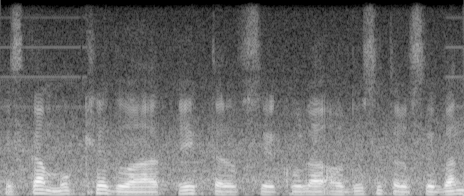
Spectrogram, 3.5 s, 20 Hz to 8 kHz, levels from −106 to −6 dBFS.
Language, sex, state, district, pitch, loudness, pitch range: Hindi, male, Chandigarh, Chandigarh, 120 Hz, -19 LUFS, 110-140 Hz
